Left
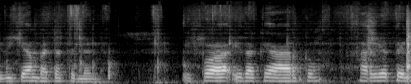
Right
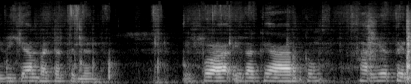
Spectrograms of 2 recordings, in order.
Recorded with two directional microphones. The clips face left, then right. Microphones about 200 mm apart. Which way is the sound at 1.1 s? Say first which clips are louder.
Left 2 dB; 10° left (ahead or behind).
